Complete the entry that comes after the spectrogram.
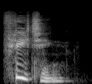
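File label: "fleeting", British English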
